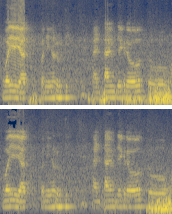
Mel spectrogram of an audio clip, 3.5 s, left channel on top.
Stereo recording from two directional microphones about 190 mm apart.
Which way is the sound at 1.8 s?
25° left (ahead or behind).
